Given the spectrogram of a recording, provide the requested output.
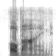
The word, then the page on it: ovine: American English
